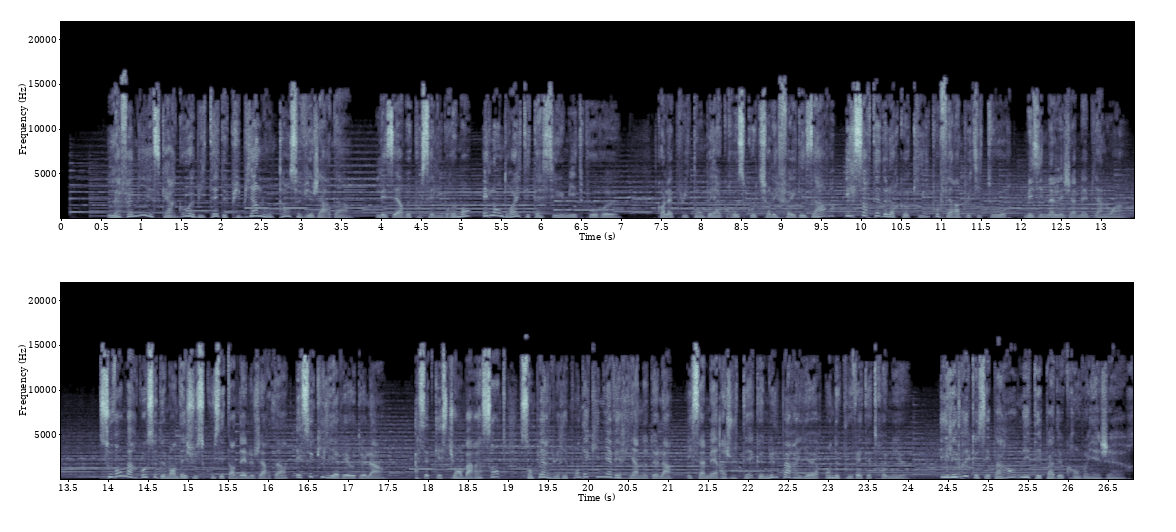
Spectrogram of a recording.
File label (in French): Souriant naturel; Margot l escargot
